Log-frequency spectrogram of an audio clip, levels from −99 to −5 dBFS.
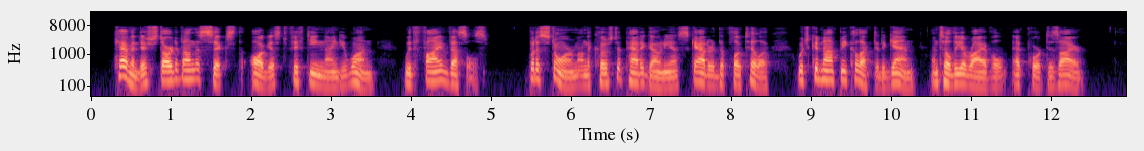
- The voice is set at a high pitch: No, low, 125 Hz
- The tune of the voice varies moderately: No, wide, 6.6 semitones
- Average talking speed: Yes, average, 155 wpm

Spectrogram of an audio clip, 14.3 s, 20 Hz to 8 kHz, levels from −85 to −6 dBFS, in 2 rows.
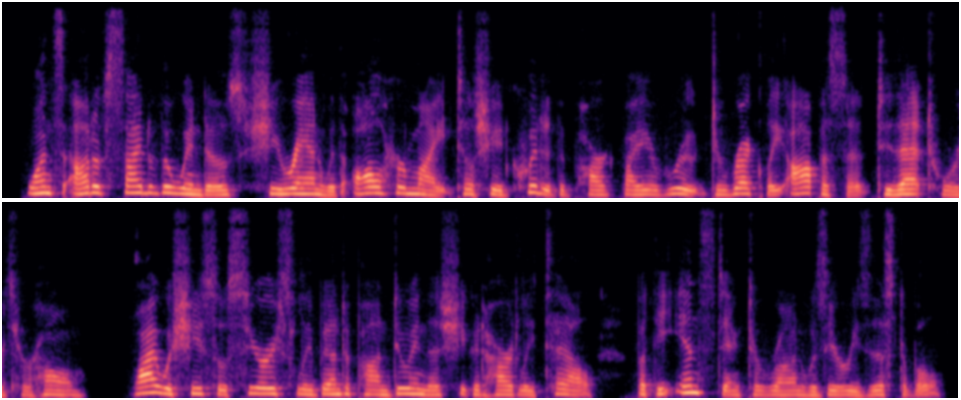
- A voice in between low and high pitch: No, high, 195 Hz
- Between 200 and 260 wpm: Yes, fast, 205 wpm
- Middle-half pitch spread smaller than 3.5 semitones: No, average, 3.8 semitones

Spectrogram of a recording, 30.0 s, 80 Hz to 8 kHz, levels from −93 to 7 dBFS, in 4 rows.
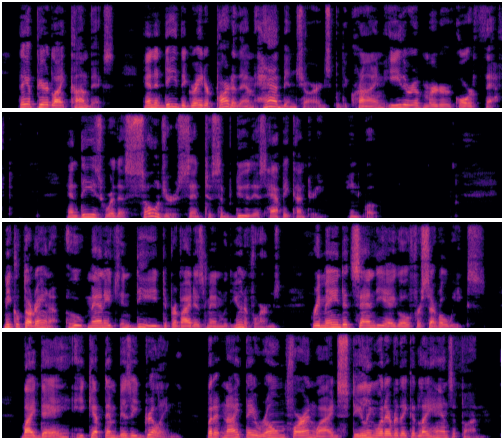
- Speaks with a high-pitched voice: No, medium, 145 Hz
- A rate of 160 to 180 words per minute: No, average, 145 wpm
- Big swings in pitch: No, average, 4.5 semitones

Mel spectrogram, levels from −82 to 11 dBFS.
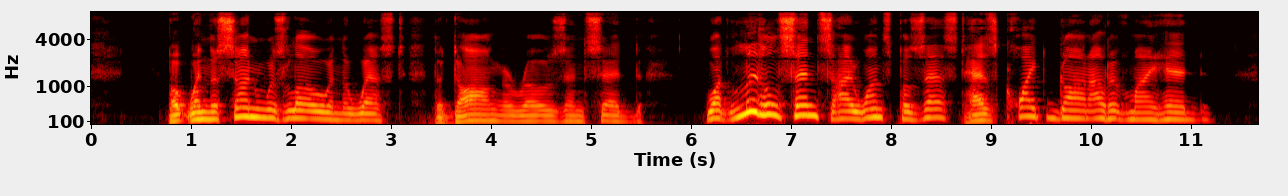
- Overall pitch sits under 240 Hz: Yes, medium, 140 Hz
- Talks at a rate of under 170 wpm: Yes, average, 140 wpm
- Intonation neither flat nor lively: No, wide, 6.0 semitones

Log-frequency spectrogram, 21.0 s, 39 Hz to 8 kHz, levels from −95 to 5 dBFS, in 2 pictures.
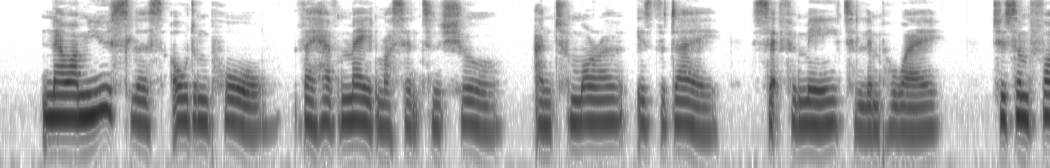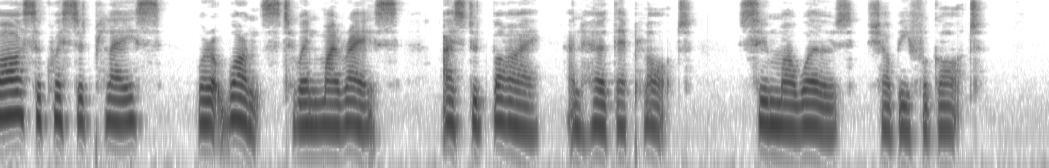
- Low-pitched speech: No, medium, 160 Hz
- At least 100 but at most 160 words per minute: Yes, average, 140 wpm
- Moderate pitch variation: Yes, average, 3.0 semitones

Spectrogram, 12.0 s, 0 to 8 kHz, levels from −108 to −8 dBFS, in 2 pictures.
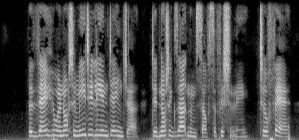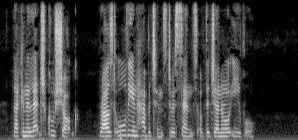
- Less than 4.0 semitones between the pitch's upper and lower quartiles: Yes, average, 3.1 semitones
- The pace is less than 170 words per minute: Yes, average, 150 wpm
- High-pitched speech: Yes, high, 245 Hz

